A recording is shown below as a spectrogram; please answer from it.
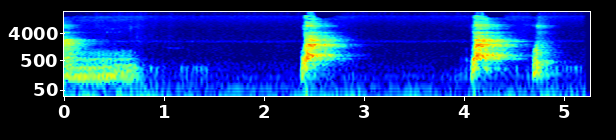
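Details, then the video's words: Shih Tzu dog giving a few loud, harsh barks, one single and then a quick pair, after a lower, drawn-out noisy sound at the start. "OUÇA O SOM DO LINDO CACHORRO SHIH TZU LATINDO 🐕 LISTEN TO THE SOUND OF THE SHIH TZU DOG BARKING"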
